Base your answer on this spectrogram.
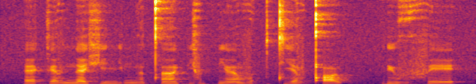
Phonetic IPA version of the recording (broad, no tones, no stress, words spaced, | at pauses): ɛkɛvnɛxʲe nʲuŋɡɐ̃tʼɐ̃pʲɐv pʲɐ̃v | tʲɛvqʼu | ɾʲuv fe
